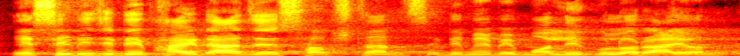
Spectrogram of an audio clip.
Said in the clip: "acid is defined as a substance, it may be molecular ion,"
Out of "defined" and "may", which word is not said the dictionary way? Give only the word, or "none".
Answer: defined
